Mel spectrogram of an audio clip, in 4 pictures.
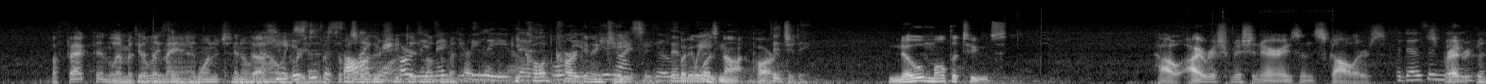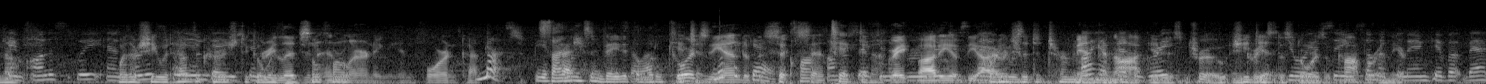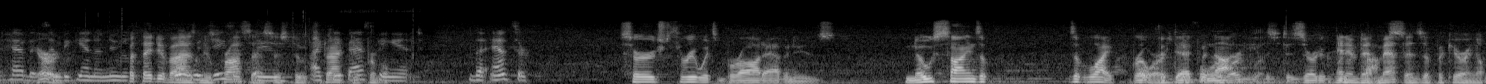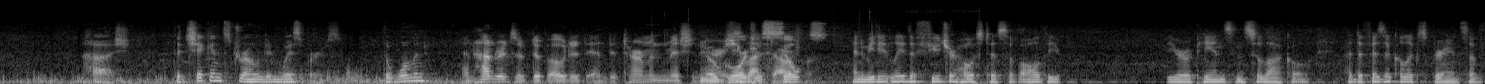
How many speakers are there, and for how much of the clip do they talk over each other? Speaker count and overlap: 7, about 47%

